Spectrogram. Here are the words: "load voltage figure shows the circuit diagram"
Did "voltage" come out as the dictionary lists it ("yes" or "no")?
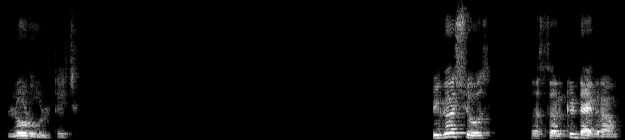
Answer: no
